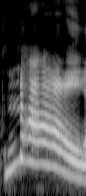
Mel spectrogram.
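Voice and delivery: high, loud dramatic no; mock cry of horror. Realizing her plan, high loud mock cry.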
